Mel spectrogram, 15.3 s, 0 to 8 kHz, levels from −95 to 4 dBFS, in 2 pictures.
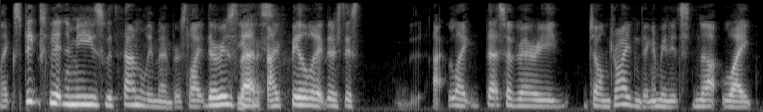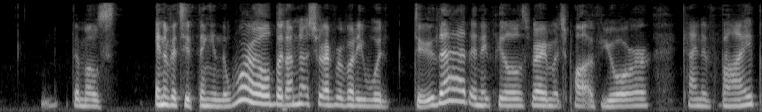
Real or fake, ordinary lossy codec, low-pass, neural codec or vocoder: fake; MP3, 48 kbps; 7.2 kHz; codec, 24 kHz, 3 kbps, HILCodec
